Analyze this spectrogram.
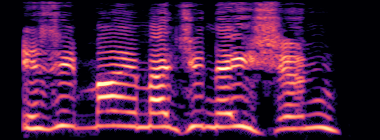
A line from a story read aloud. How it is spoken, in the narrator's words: shouted, after a considerable stretch of silence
